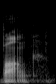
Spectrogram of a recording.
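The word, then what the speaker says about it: Bonck: So, and it's pronounced Bonk.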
